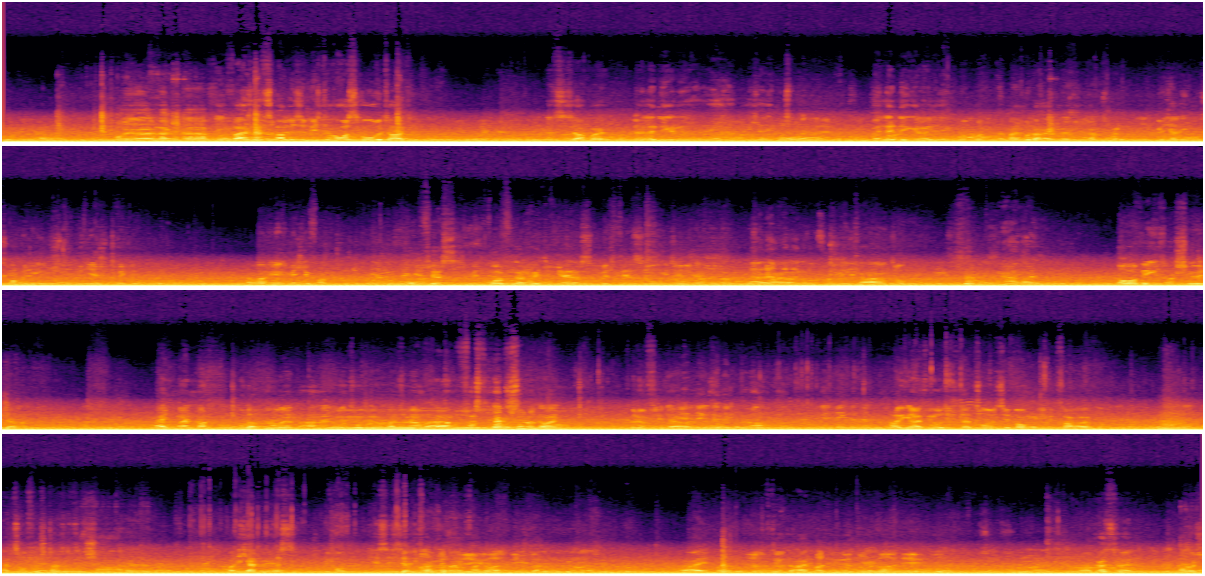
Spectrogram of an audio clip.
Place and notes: On the ferry from Kiel to Oslo. On the sundeck in the early evening. The constant deep drone sound of the ship motor and a conversation of a group of german men on a a table nearby.
international sound scapes - topographic field recordings and social ambiences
